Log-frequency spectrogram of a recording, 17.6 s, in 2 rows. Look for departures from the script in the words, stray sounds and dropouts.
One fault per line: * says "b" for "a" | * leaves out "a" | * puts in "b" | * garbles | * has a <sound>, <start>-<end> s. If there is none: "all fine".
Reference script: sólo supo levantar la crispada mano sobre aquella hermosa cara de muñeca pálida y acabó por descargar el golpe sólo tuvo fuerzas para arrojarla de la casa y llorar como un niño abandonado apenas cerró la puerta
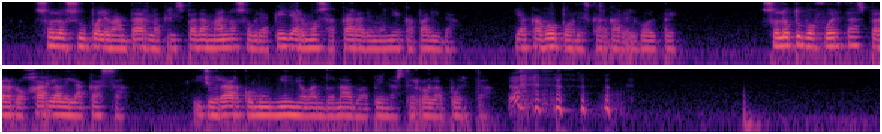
* has a laugh, 13.8-15.1 s
* has a thud, 16.2-16.5 s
